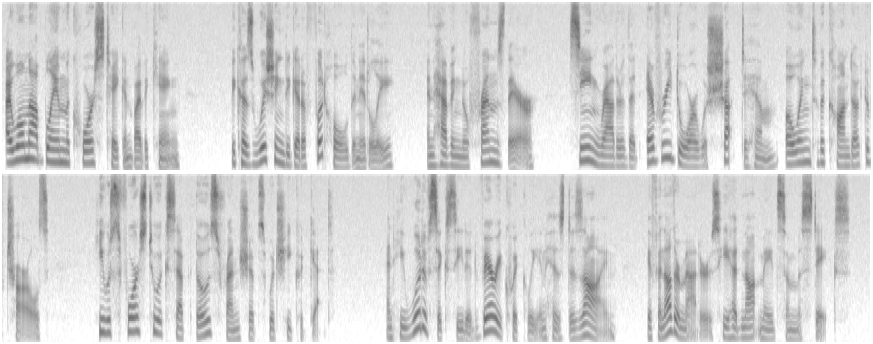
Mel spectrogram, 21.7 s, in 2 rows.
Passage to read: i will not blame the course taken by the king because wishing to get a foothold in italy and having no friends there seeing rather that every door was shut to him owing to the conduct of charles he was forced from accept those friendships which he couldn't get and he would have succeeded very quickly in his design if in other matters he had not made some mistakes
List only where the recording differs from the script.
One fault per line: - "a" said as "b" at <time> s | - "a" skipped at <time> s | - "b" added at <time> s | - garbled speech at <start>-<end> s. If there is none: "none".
- "from" said as "to" at 12.7 s
- "couldn't" said as "could" at 14.5 s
